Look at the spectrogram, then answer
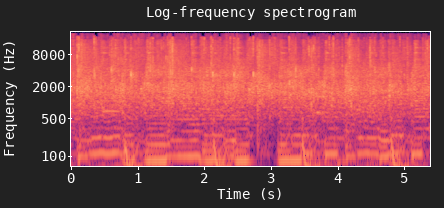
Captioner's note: hard rock music; audience cheering and applauding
